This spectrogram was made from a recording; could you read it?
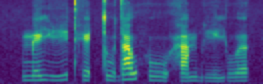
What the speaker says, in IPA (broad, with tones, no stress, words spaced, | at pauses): me˩˧ jiː˩˧t̪ʰe˧˩t̚t̪u˧˩da˧˥w huː˧˩ ha˩˧m biː˩ju˧˥ə̯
